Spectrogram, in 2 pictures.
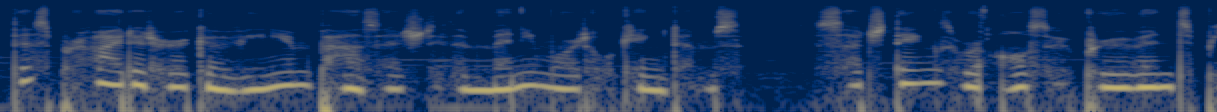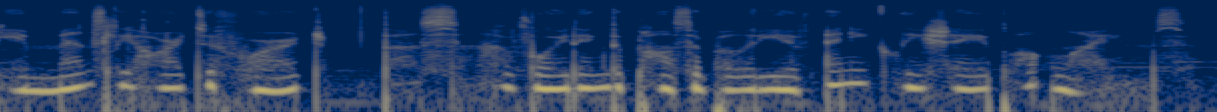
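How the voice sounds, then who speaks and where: A woman reading a bedtime story as ASMR in a soft, breathy, unvoiced whisper, with hushed and deliberate narration. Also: medium pitch. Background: soft game soundtrack music.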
